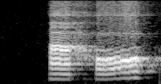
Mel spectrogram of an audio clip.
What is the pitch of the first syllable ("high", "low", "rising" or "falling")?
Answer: low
